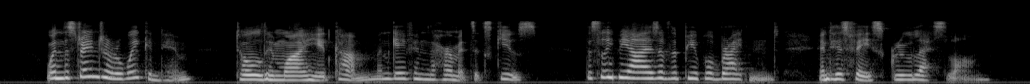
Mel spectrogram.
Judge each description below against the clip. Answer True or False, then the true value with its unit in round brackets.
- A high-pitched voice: True (245 Hz)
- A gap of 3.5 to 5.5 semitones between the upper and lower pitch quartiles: True (4.9 semitones)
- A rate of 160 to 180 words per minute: True (175 wpm)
